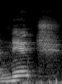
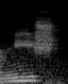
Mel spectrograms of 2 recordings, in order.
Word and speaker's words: niche: So first and foremost, a niche or niche, I've heard it pronounced both ways. I don't care one way or the other. I use niche.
